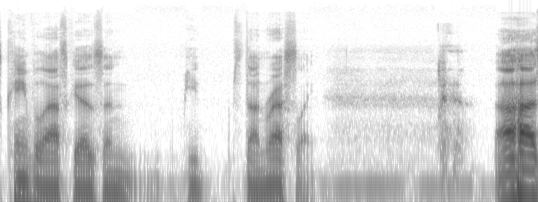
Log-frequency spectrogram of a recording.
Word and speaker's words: Velasquez: Like um, how how do I pronounce it? Again? Cain Velasquez. – Velasquez. You Velasquez. Said right, yeah.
